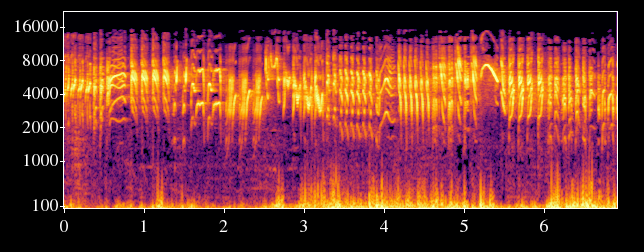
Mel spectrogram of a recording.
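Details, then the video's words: Portuguese European goldfinch singing: a fast, continuous, tinkling twitter of high chirps, trills and sweeping whistled notes, with low thumping noise underneath. "Canto de pintassilgo - canto de pintassilgo português . o belo canto da voz do pintassilgo"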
